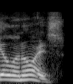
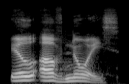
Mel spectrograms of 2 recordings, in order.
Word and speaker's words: Illinois: How do you say Illinois? Ill of noise. No, it's Illinois. No, it's ill of noise.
